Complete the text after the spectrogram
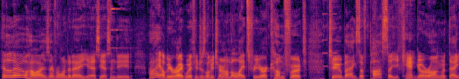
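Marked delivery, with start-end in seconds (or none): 0.0-1.6 high bright sing-song shop greeting, louder; cheery shopkeeper. Acted. Shopkeeper hailing a customer entering the store, cheery and loud. 3.0-9.2 high bright sing-song shop greeting, louder; cheery shopkeeper. Acted. Shopkeeper hailing a customer entering the store, cheery and loud.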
